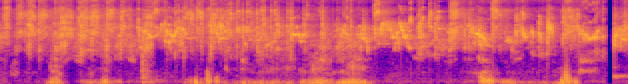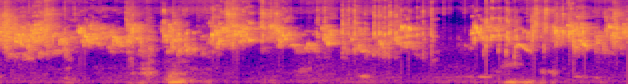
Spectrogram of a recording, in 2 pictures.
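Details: Playful parakeets eat a warm meal on a crisp winter morning, filling the air with unbroken high chatter, chirps and squawks. Soft thuds sound in the first seconds.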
